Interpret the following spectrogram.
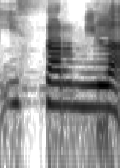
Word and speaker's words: Isar Mila: Bacanya Isar Mila aja.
